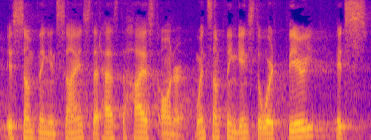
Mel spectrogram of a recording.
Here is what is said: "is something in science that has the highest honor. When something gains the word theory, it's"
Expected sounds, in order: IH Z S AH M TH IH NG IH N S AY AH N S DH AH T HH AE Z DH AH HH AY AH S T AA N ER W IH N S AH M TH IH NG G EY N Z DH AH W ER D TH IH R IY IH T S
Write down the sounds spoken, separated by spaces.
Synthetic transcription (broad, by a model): IH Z S AH M TH IH NG IH N S AY AH N S DH AH T HH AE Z DH AH HH AY AH S T AA N ER W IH N S AH M TH IH NG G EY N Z DH AH W ER D TH IH R IY IH T S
